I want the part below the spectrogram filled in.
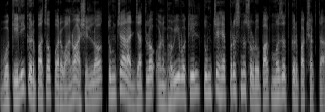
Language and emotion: Goan Konkani, neutral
